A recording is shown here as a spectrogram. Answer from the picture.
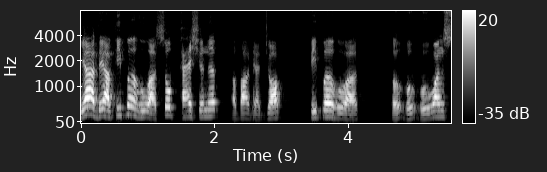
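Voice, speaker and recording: With ordinary ups and downs in pitch, a man talks at a moderate pace. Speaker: mental health trainer and speaker. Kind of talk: seminar talk. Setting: hall with live audience, mic. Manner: loud.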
